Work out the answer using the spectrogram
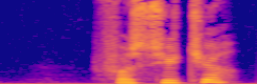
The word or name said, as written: Forsythia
